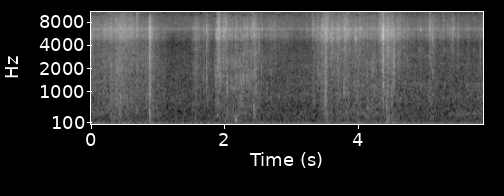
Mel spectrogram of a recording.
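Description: Rustling and crackling of a camouflage pop-up hunting blind's fabric and of dry leaf litter while the blind is being taken down, with a few sharper clicks, the loudest about four seconds in.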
